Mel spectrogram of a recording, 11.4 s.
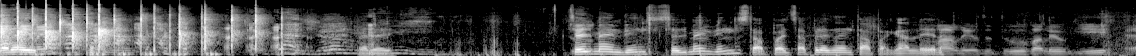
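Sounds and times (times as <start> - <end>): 
speech: 0.0 - 1.0, 3.6 - 4.2, 5.7 - 11.3
audience applause: 0.0 - 3.5
laughter: 0.2 - 4.2.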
